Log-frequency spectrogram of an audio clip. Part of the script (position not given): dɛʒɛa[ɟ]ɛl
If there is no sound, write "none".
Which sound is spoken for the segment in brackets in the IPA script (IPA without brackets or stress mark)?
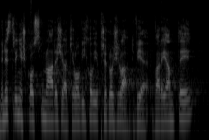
c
